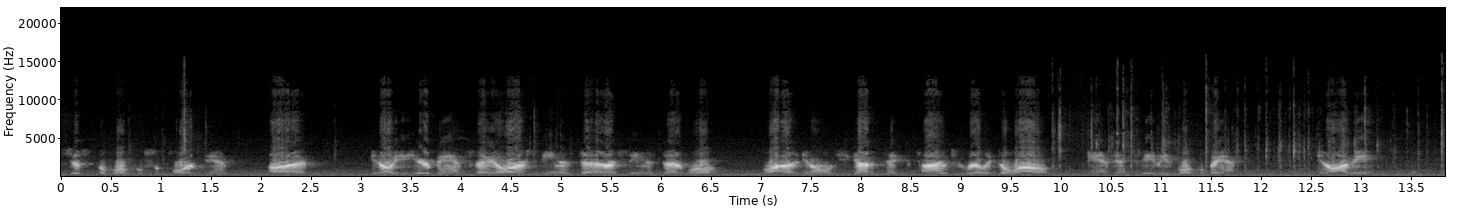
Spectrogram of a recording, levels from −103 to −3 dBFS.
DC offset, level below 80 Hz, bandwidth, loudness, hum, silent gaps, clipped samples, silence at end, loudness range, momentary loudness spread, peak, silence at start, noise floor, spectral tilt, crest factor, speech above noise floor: under 0.1%; -68 dBFS; 11.5 kHz; -29 LUFS; none; none; under 0.1%; 0.75 s; 7 LU; 20 LU; -12 dBFS; 0.1 s; -63 dBFS; -3 dB/octave; 20 dB; 31 dB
